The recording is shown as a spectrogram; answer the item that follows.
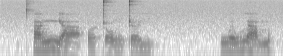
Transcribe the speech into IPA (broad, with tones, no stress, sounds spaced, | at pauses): t̪ʰ a˧˥ ŋ ɲ aː˨˩ ʔ ɔ˨˩ ʈ ɔ˧ ŋ ʈ ə˧ j | w ə˧˥ w l a˧˥ m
